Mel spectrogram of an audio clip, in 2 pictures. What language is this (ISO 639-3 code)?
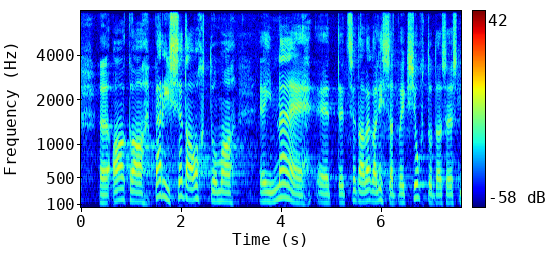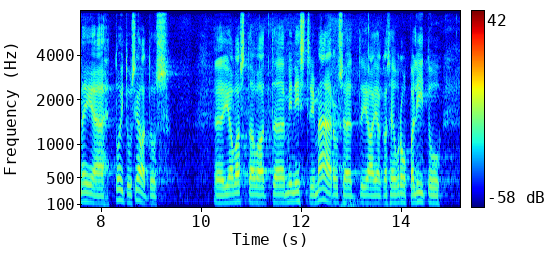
est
